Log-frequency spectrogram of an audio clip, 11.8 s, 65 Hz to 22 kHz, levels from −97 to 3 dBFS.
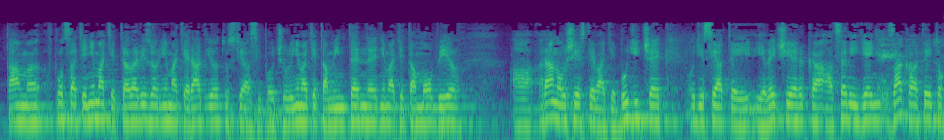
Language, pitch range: Slovak, 130-150 Hz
